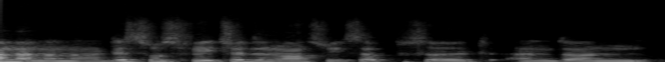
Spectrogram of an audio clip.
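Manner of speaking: ordinary talk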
